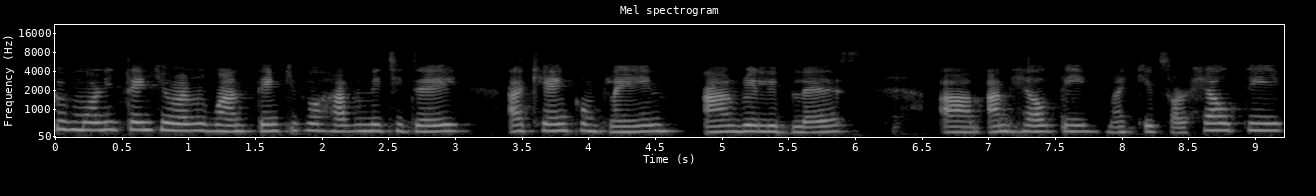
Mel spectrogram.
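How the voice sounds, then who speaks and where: Speaking with a Spanish accent, a woman uses a fairly high pitch and fairly even intonation at a fairly slow pace. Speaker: parent. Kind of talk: workshop introduction.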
